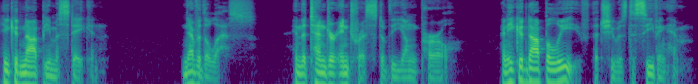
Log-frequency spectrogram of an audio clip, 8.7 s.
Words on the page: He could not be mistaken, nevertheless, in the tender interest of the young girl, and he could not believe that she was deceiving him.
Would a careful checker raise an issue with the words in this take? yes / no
yes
